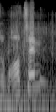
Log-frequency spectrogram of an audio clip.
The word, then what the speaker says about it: HDVDNXDN: Looking in the chat, HD said, my name is pronounced Walton.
